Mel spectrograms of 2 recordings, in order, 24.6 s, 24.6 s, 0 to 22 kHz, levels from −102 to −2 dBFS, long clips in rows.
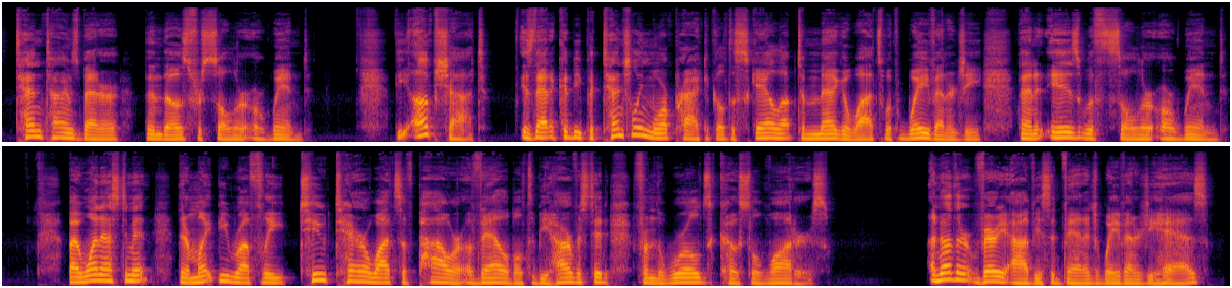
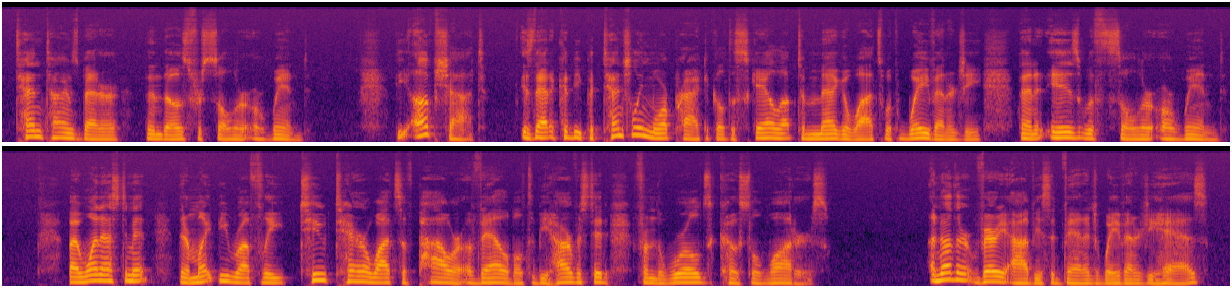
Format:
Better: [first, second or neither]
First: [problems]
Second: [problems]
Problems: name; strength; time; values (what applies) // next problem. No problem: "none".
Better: first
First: none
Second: hiss; faint; throughout; 25 dB below the speech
